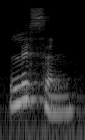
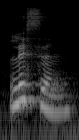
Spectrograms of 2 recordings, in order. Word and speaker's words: listen: sneaky that one now the letter t can also be a bit sneaky and it can also be silent like in these examples there's quite a few listen listen castle castle ballet ballet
